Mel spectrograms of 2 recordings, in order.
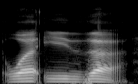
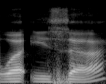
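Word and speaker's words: وَإِذَا: Untuk kata "dhal," ujung lidah diletakkan menempel pada gigi seri atas sehingga bunyinya "waidza," bukan "waiza." Jika itu "za," maka tidak akan diletakkan di sana.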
